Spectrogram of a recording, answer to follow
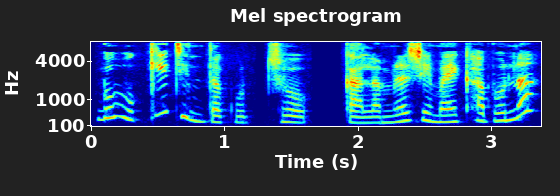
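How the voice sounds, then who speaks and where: A woman voicing an innocent, excitable little boy, a poor younger brother in a cartoon, with a pleading manner. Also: on the high side, moderate pace, no echo, clean studio sound. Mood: eager, pleading. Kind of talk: cartoon drama voice acting.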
